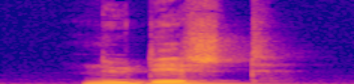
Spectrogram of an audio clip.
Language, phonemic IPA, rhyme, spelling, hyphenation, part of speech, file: Dutch, /nyˈdɪst/, -ɪst, nudist, nu‧dist, noun, Nl-nudist.ogg
- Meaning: a nudist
